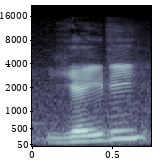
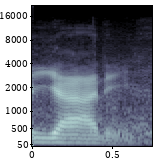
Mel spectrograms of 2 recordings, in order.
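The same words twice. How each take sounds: First: The first syllable sounds like 'yay'. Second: The first syllable sounds like 'yeah'. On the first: "So like Y A Y, yay" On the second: "or Y A A H, yeah"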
